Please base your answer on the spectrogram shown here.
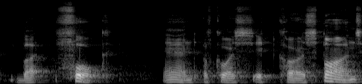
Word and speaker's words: Volk: You notice that I'm coming a little closer to the correct German pronunciation because the V in that word is pronounced as an F. Not Volk, but Volk.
